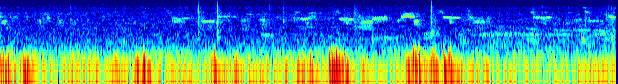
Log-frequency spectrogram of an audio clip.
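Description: A baby monkey squeaks and whimpers softly close by.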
